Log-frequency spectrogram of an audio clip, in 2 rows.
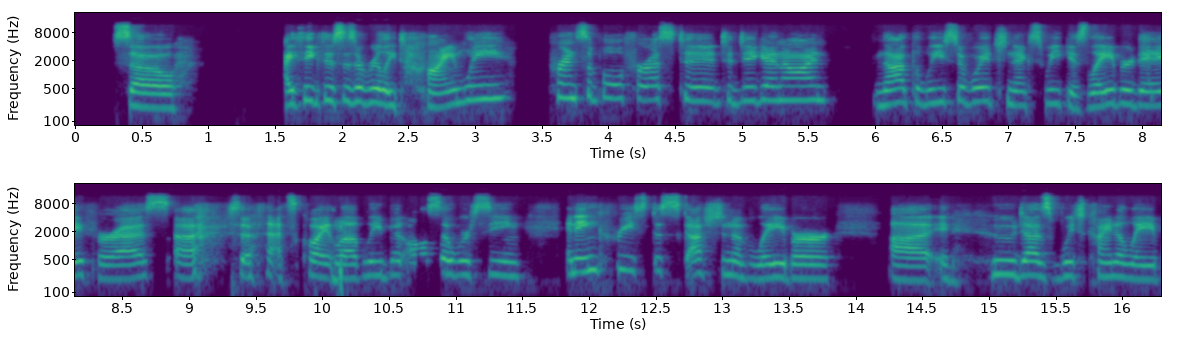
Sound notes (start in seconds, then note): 9.0 laughter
